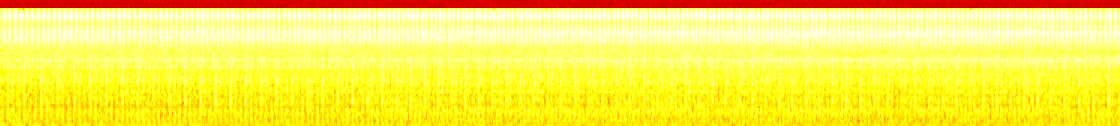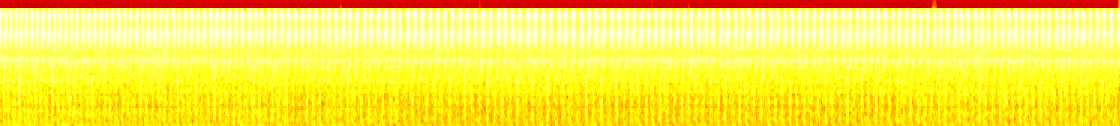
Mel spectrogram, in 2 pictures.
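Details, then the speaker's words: Two-stroke Quantum RS scooter after no-start repair and carburetor mixture adjustment, warming up: crisp, even buzz, smooth when speeding up and slowing, no misses or hunting, running properly. "tak powinien prawidłowo pracować głowy posłuchajcie tego dźwięku równomiernie przyspieszając i zwalniając musi być gładka praca tego silnika"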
